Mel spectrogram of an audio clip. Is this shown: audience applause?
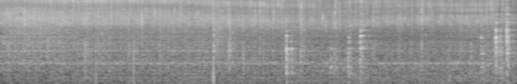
no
